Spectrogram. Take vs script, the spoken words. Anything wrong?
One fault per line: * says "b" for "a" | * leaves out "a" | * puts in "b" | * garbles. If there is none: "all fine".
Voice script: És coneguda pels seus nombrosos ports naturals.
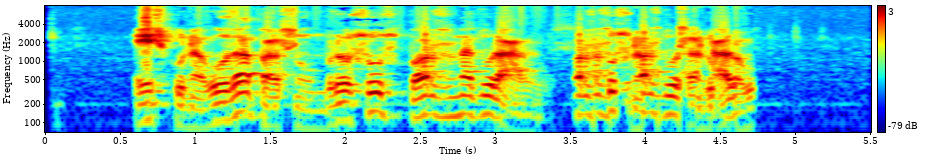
* leaves out "seus"
* garbles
